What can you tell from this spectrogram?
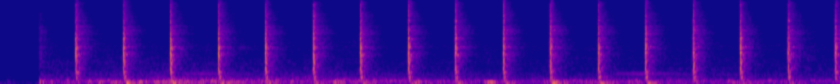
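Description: Mechanical pyramid-style metronome ticking steadily, its pendulum swinging, about three ticks every two seconds. The ticking starts about half a second in.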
